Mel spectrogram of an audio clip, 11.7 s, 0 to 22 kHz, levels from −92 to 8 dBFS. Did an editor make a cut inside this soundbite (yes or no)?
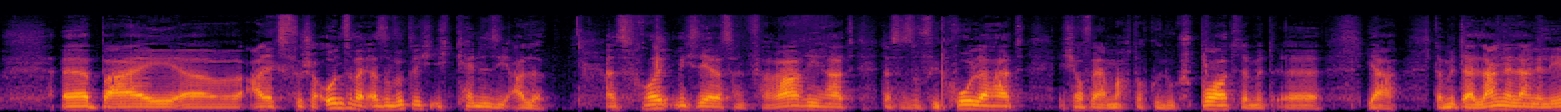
yes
